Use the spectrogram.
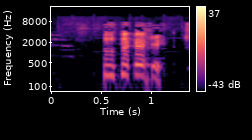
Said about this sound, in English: Oh, my cats are fighting. Come on, you guys, for Christ's sake. Really? Now? Really? I just threw a quarter at him. Stop.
